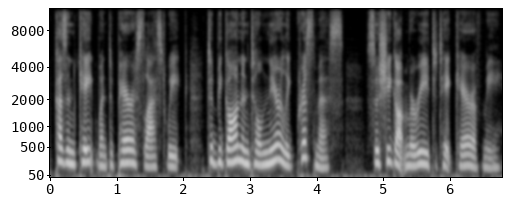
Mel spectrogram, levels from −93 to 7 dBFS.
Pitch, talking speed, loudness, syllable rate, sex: 200 Hz, 195 wpm, -19 LUFS, 4.6 syllables/s, female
